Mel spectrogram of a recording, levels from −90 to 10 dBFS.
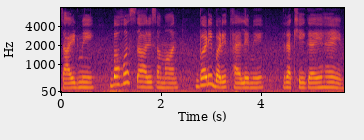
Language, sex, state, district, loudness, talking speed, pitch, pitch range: Hindi, female, Bihar, Kaimur, -17 LUFS, 125 wpm, 180 Hz, 170-195 Hz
